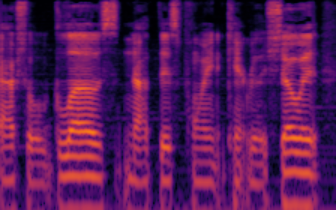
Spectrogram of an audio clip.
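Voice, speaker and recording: Over music in the background, a man with a fairly low pitch speaks in monotone, flat intonation at a moderate pace. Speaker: toy reviewer. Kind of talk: product review. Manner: casual, with fillers.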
